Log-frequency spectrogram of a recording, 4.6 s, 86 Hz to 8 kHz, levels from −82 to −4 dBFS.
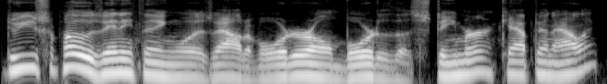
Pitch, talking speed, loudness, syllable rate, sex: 140 Hz, 200 wpm, -17 LUFS, 5.3 syllables/s, male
